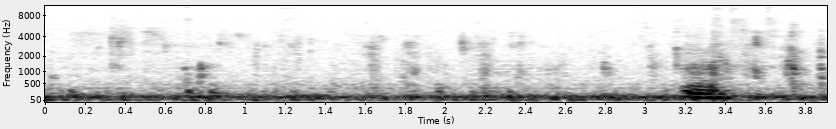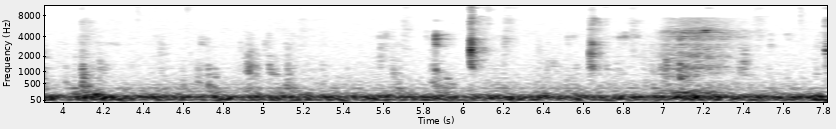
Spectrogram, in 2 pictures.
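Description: Two people chewing mouthfuls of curry goat, with faint mouth noises and small clicks of plastic forks, over a low steady hum. A short voiced "mm" about three seconds in.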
